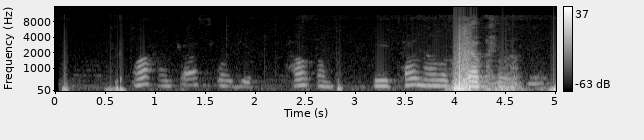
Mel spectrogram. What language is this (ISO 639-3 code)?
abk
